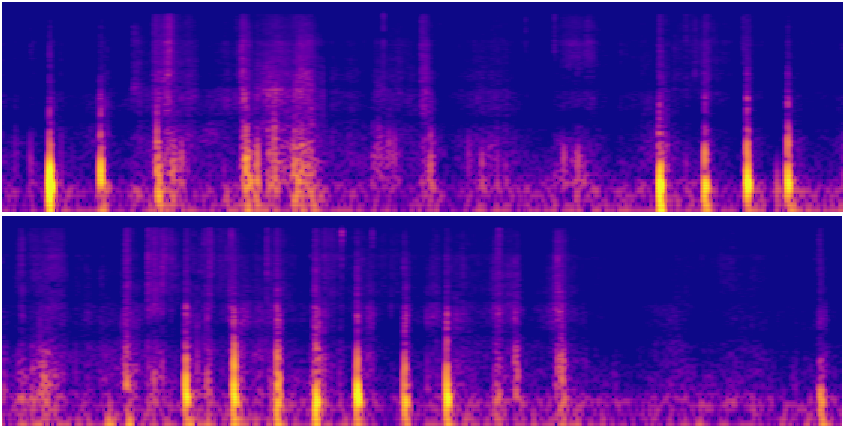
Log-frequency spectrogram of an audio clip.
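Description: A large, solid ball of packed snow held against the lap is patted and rubbed by knit-gloved hands. Short, muffled, low thumps land in an irregular series over soft, crunchy scraping and crinkling.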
